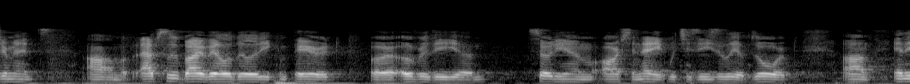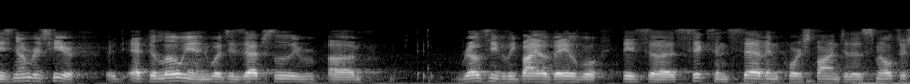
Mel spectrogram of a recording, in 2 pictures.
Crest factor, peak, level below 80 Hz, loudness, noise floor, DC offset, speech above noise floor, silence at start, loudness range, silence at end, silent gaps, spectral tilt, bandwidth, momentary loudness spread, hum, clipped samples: 20 dB; -2 dBFS; -44 dBFS; -21 LUFS; -45 dBFS; under 0.1%; 24 dB; 0 s; 6 LU; 0 s; none; -6 dB/octave; 5.4 kHz; 12 LU; none; under 0.1%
